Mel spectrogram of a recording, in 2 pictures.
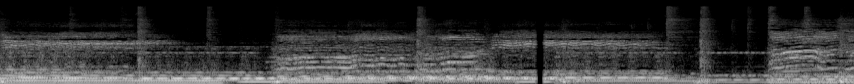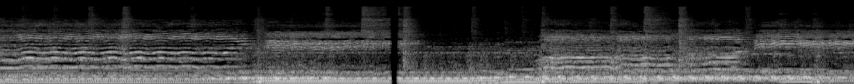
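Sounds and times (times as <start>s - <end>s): woman singing gospel: 0.0s - 12.9s, 13.9s - 17.0s
organ holding low notes: 0.0s - 17.0s.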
